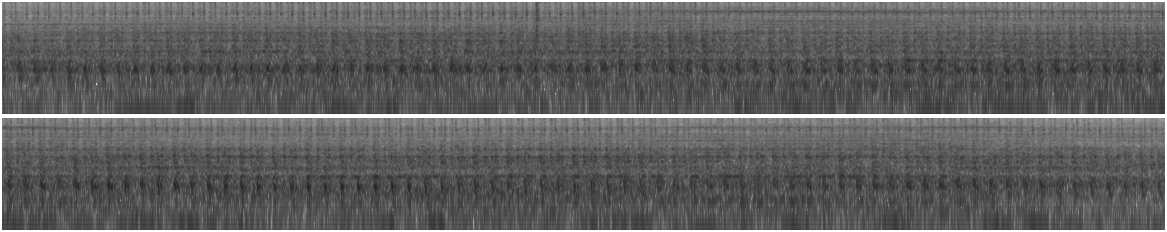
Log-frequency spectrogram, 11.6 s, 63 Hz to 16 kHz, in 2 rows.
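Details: 2014 Audi S4 3.0T, 106k miles, modified (crank pulley, overdrive supercharger pulley, heat exchanger, intake, tunes), failed suddenly while driving: idling with steady regular knock under busy mechanical clatter; suspected rod knock, not confirmed.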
